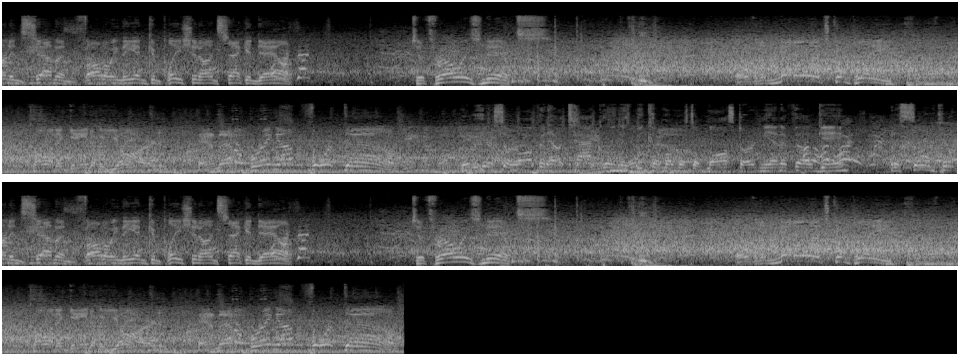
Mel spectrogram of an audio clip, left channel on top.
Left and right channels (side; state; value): right; drops out; at 13.6 s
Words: and 7 following the incompletion on 2nd down. To throw is Nix. Over the middle, it's complete. Call it a gain of a yard, and that'll bring up 4th down. We hear so often how tackling has become almost a lost art in the NFL game, but it's so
